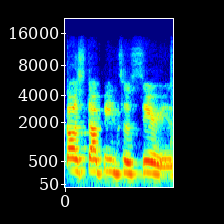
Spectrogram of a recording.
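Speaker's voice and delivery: plain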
